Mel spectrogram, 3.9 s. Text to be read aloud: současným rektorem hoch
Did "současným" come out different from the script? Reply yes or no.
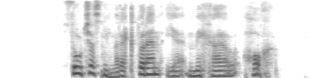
no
